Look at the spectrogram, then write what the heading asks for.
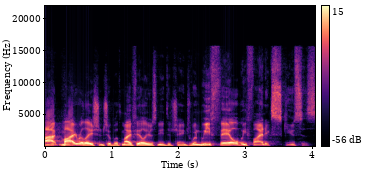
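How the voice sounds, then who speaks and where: A man with a plain, everyday voice at a fairly high pitch, on a very clean recording with a silent background. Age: 30s. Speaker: pastor. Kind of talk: sermon.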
